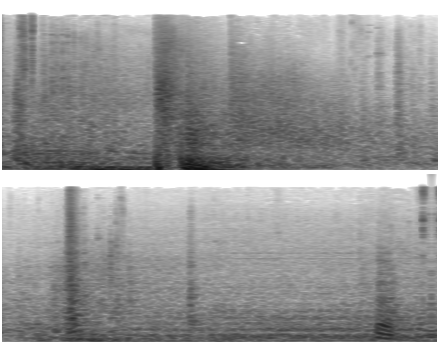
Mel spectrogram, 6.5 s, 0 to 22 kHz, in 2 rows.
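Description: Zuni rockets launched at a vehicle in the Battlefield 4 video game, a few loud sharp blasts and impacts spaced apart over a rumbling battlefield background.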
